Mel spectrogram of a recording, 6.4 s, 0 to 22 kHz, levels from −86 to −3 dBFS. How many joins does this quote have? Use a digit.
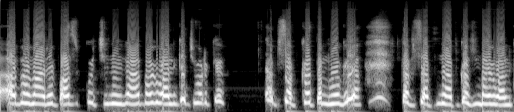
0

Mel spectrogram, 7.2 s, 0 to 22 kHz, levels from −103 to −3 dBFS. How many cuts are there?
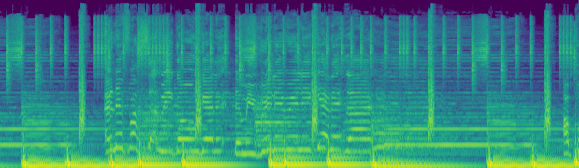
1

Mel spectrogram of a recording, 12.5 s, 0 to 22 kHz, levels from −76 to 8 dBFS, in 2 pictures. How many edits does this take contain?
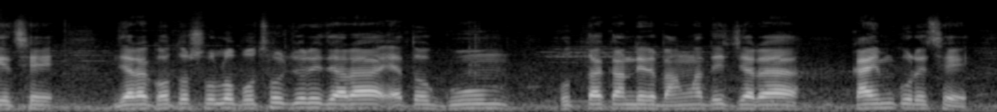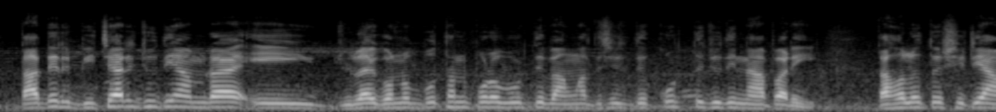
0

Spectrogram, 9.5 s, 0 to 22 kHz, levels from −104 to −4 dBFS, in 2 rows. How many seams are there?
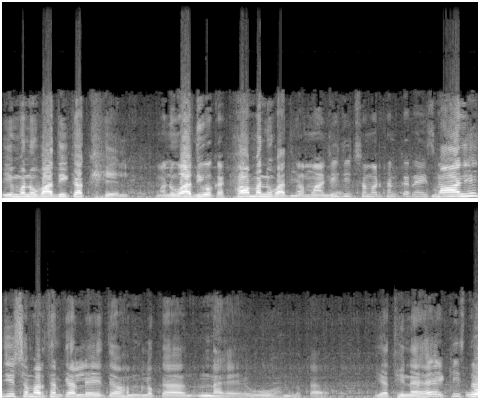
0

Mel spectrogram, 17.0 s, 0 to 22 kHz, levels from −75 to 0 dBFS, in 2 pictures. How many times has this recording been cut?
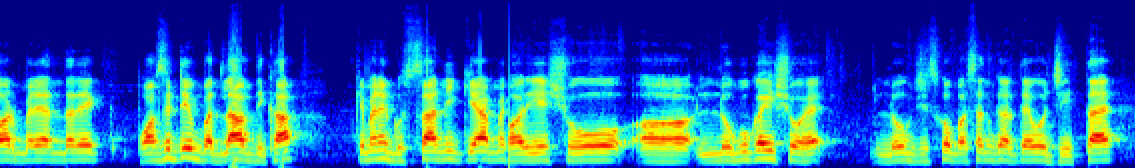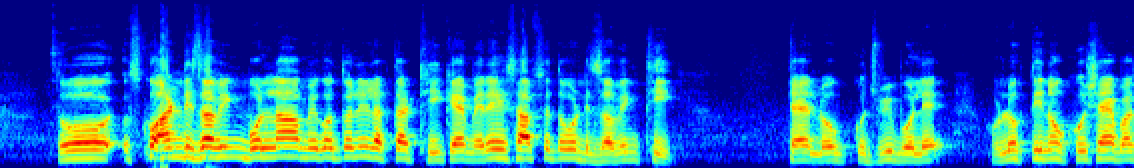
2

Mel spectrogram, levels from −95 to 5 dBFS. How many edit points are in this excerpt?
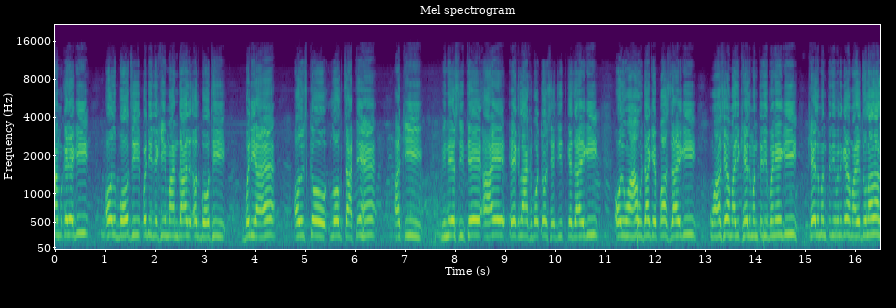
0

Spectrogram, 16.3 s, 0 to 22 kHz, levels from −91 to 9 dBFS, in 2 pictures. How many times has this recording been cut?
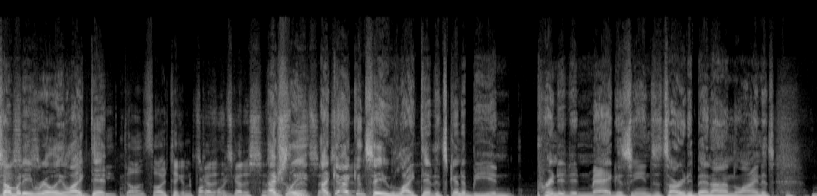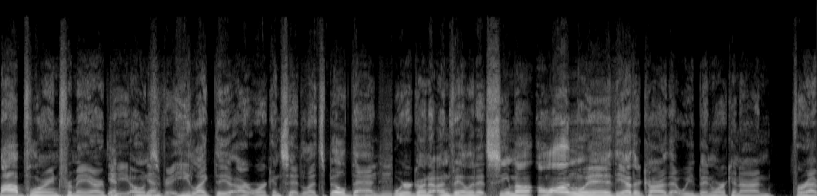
1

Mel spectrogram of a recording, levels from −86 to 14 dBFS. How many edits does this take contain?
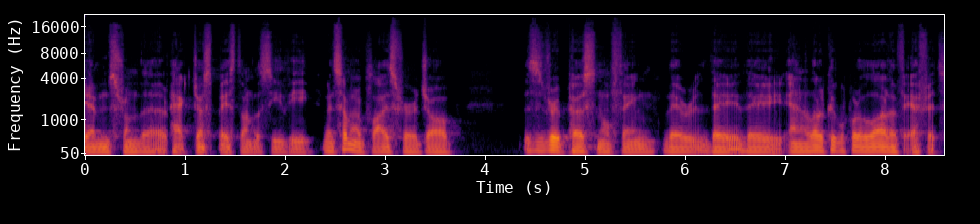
2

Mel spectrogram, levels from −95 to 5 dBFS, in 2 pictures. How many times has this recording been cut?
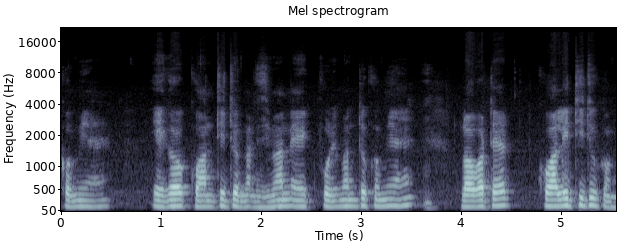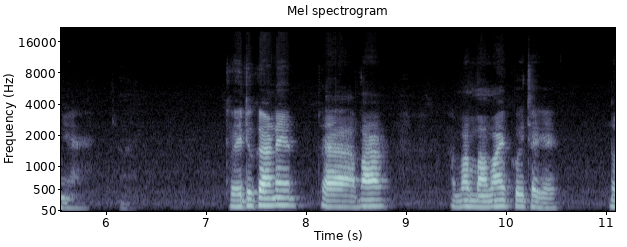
0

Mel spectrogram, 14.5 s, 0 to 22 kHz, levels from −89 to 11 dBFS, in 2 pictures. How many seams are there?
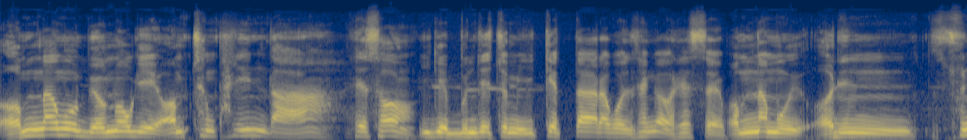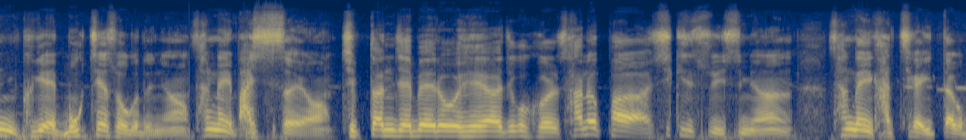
0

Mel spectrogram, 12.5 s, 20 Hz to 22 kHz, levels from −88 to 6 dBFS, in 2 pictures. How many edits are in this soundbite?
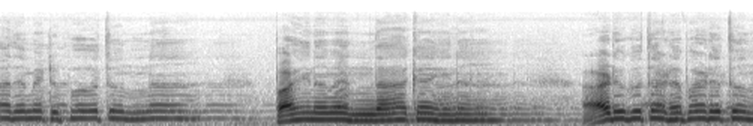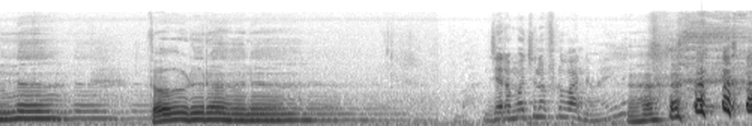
0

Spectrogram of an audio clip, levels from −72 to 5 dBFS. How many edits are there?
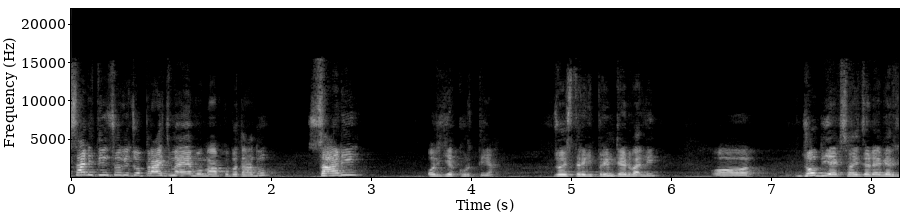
0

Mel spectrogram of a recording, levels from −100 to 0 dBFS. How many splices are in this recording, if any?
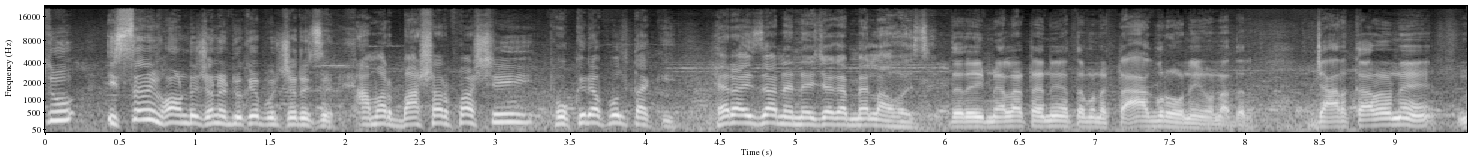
2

